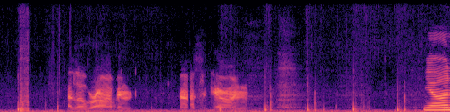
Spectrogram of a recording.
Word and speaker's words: Jan: Jan is male. It's pronounced Jan, not Jan, as in Janice.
